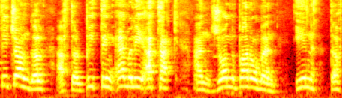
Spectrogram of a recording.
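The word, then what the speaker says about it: Atack: Harry Redknapp is new king of the jungle after beating Emily Attack and John Barrowman in the final. It's pronounced attack, not attack.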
